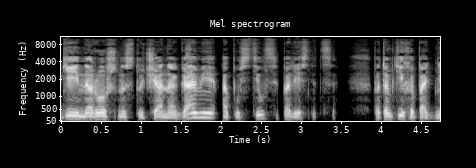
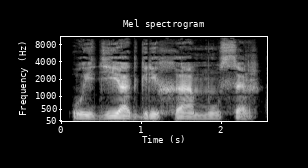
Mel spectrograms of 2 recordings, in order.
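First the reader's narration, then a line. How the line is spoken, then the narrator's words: Strained, forced out. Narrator (Russian): выдавил он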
